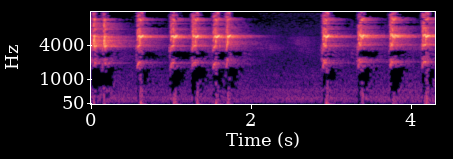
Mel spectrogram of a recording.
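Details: Rosy-faced and Fischer's lovebirds, a sound meant to stimulate mating. Loud, shrill, piercing chirps come in quick clusters, then a pause of under a second, then four more sharp, evenly spaced calls. The background is otherwise quiet.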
